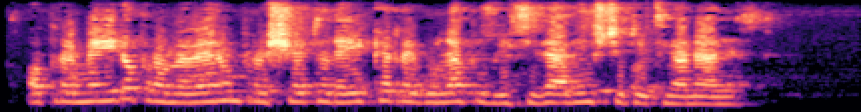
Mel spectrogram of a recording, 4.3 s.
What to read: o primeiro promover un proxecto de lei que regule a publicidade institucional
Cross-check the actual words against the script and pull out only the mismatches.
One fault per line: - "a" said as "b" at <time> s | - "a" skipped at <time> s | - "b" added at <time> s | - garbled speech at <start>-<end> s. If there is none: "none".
- "de" skipped at 1.6 s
